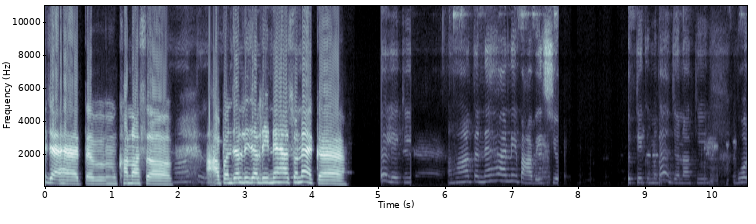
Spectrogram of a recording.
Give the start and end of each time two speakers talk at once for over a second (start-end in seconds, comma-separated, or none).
1.9-4.1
